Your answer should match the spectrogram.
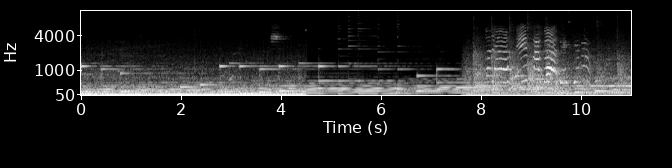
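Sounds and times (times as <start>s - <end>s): soft instrumental music: 0.0s - 11.0s
children calling out excitedly: 7.9s - 10.4s.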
